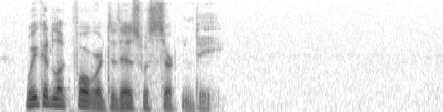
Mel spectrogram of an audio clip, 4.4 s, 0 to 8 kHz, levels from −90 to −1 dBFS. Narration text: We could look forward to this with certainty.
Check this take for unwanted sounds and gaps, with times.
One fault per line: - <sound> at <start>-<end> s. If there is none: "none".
none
